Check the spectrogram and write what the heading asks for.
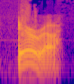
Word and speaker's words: AEHRA: Okay an Italian company spelled A E H R A, pronounced ERA, has unveiled its electric cars, which they are going to be taking orders for in 2024 for delivery in 2026.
